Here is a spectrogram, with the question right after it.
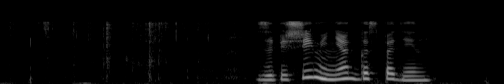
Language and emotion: Russian, neutral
